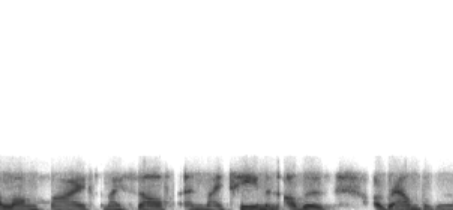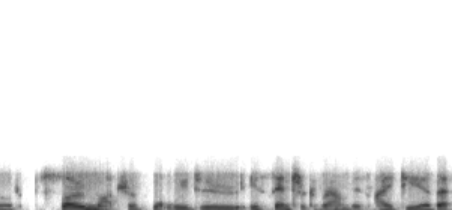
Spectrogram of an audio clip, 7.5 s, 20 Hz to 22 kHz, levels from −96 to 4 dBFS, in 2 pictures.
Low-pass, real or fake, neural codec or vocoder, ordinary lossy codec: 5.4 kHz; real; none; Opus, 24 kbps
